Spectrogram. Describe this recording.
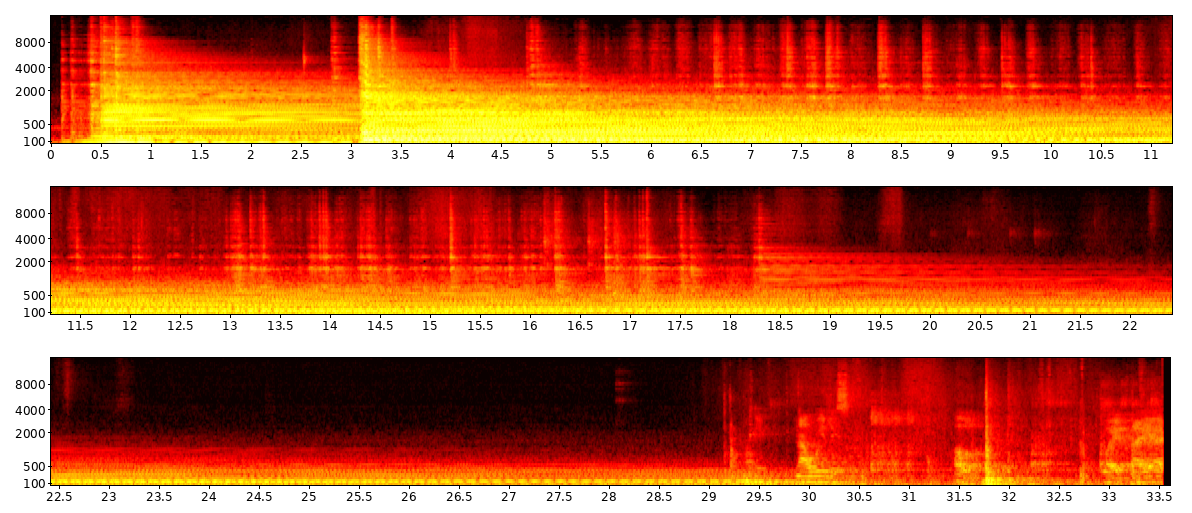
Rösler pianino strings effects
string, pianino, action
